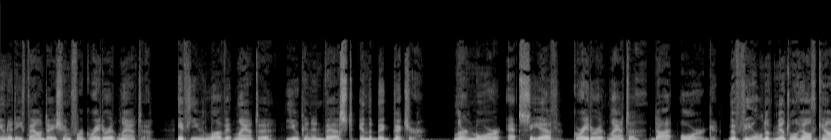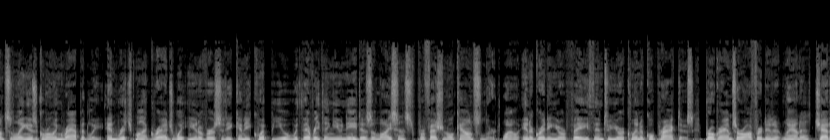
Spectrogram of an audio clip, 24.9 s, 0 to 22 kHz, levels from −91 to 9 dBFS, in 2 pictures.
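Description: No technical faults can be heard anywhere in the speech.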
